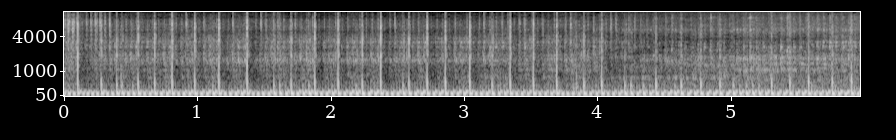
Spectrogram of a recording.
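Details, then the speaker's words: Standard original 2002 RX King two-stroke motorcycle at idle: a sharp regular ticking, about nine per second, over a loud idle. A knock; owner suspects a loose piston or connecting rod from hard riding, which would need the engine split. Unconfirmed. "Sebenarnya sekarang motor gua ini lagi kurang sehat karena mesinnya itu berisik banget mesin itu berisik banget di sini nih di dalam di sini nih kayaknya sih sehernya atau enggak stang seharnya udah goyang gitu jadi benar-benar berisik banget"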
